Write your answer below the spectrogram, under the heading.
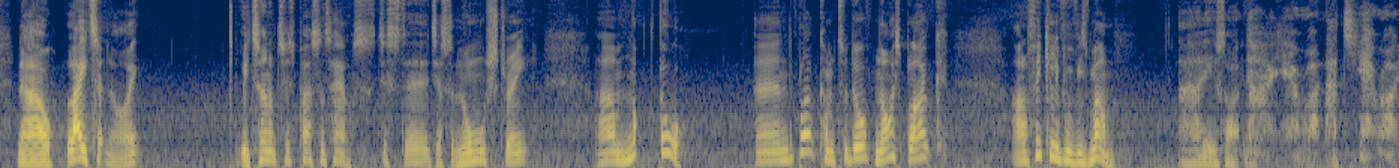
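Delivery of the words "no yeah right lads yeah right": quiet whispering. Retelling how a man at the door answered: imitating someone whispering. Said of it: "Why are we whispering?".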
